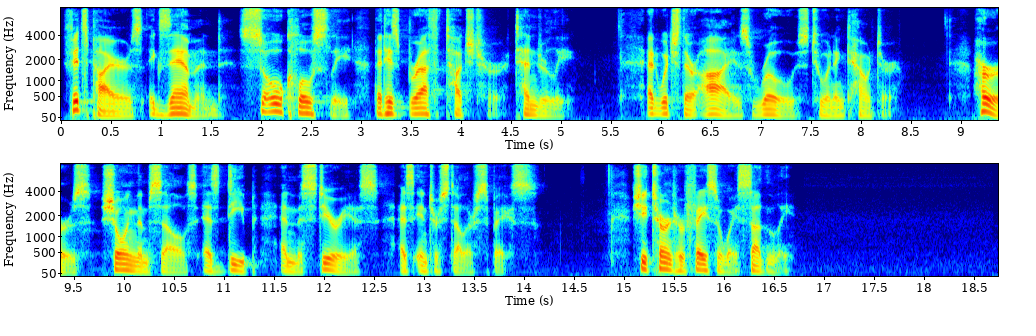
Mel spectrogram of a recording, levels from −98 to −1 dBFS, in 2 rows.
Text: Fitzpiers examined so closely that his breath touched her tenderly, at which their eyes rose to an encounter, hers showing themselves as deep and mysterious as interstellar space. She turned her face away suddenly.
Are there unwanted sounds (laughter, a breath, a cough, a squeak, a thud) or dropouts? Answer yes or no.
no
